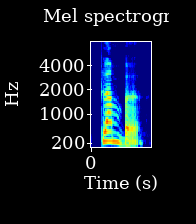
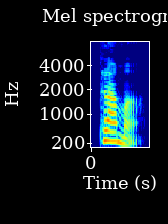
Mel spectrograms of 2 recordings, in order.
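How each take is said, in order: First: It is said with a Malaysian-style pronunciation. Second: It is said with a standard pronunciation. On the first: The speaker calls it wrong. "In Malaysia, we call this plumber" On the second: The speaker calls it right. "But the correct pronunciation is plumber"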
